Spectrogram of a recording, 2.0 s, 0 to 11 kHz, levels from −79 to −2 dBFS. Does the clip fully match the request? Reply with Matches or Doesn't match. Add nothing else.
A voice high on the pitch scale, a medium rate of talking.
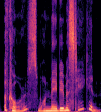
Matches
